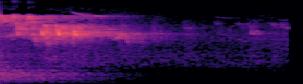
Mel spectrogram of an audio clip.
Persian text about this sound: افتاده رو سنگا کنار رودخونه، صدای پرنده ها میرسه به گوشم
